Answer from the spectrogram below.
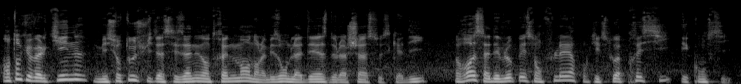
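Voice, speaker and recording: A man's voice: medium pitch, big pitch swings, brisk, hardly any pauses, a little hiss or hum. A man reading scripted narration for a fantasy audio story.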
